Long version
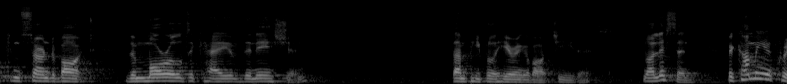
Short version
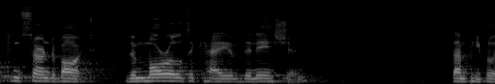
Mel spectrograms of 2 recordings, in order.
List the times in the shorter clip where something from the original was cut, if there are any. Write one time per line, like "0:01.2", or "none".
none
